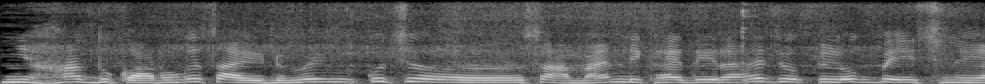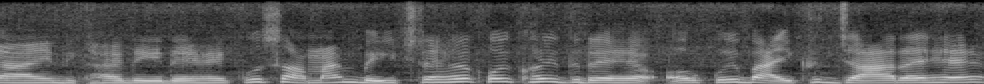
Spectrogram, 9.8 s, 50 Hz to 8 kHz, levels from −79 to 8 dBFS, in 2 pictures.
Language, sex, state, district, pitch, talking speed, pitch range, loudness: Hindi, female, Uttar Pradesh, Hamirpur, 235 Hz, 220 wpm, 210-265 Hz, -15 LUFS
